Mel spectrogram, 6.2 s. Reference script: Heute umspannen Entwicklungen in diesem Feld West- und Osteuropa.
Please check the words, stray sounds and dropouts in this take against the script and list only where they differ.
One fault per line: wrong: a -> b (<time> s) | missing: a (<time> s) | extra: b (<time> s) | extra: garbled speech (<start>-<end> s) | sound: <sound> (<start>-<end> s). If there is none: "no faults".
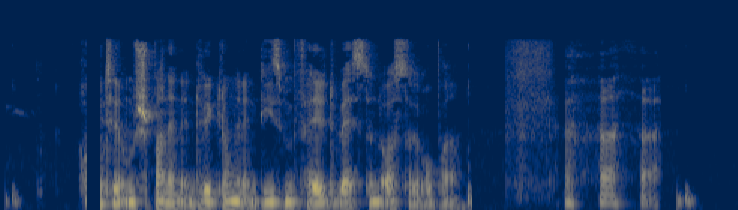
sound: dropout (0.7-0.8 s)
sound: laugh (4.2-5.5 s)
